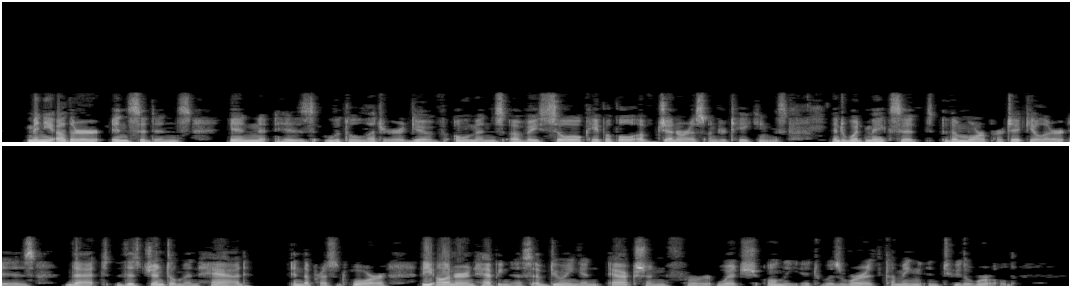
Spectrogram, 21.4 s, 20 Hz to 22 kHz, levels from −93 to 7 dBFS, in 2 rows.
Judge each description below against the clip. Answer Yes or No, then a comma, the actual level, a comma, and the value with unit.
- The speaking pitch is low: Yes, low, 125 Hz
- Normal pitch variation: Yes, average, 3.5 semitones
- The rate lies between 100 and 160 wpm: Yes, average, 140 wpm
